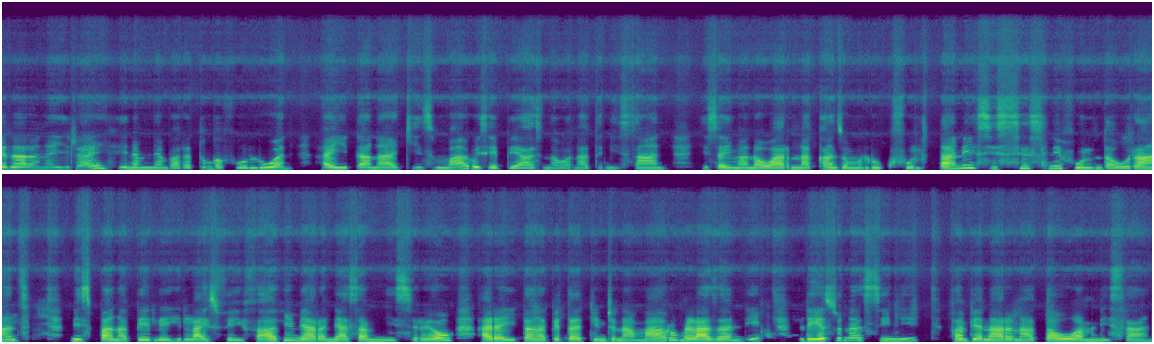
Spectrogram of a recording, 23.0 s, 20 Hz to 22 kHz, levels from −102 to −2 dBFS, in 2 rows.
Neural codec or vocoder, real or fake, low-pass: autoencoder, 48 kHz, 128 numbers a frame, DAC-VAE, trained on Japanese speech; fake; 19.8 kHz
